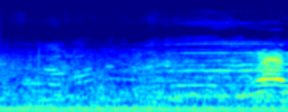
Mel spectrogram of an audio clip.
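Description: A violin plays.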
